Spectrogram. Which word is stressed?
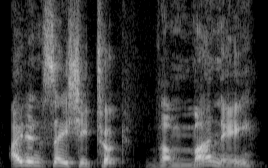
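money. The stress falls on the word money.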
